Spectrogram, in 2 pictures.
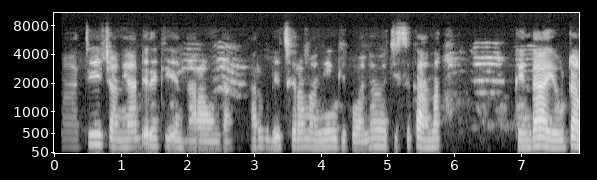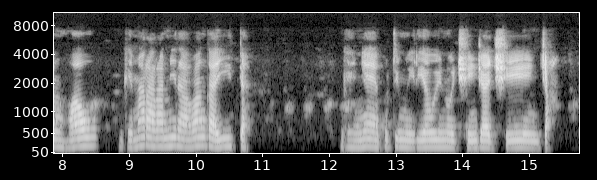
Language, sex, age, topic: Ndau, female, 25-35, health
